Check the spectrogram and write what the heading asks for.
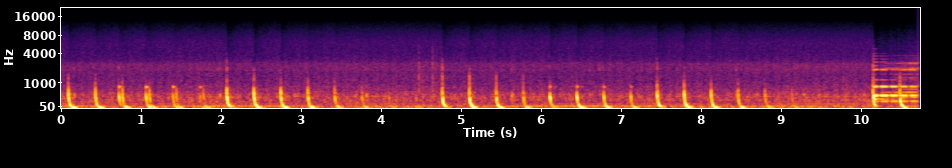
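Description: Background electronic music intro: a steady low drone under an even, thumping pulse about three beats a second, like a heartbeat.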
